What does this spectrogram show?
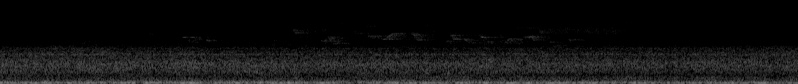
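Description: A bird singing a run of short, high chirping notes for a few seconds in the middle, over a steady low outdoor rumble.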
